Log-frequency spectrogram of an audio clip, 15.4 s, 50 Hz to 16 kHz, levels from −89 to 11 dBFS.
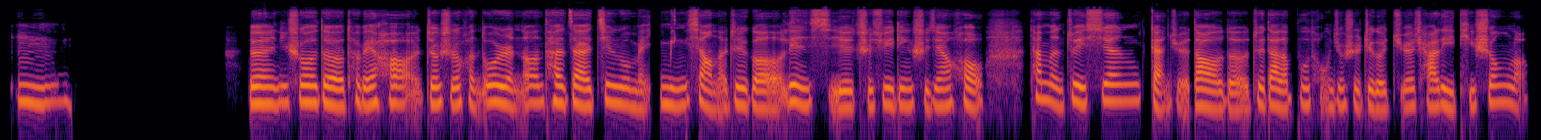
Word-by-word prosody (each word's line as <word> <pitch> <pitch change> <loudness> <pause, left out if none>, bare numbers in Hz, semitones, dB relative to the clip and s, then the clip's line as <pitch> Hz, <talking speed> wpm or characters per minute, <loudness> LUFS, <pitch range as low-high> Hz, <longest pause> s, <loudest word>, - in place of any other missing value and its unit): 嗯。 240 0 -5 1.8
对， 225 0 +4
你 230 +2 -3
说 240 -1 +3
得 220 -3 +4
特 245 - -4
别 220 0 +2
好。 230 -2 +1
就 220 -1 +1
是 215 -2 0
很 220 -3 -5
多 240 0 +3
人 215 -4 +2
呢， 235 0 -1
他 235 -1 +2
在 210 -2 +4
进 245 +2 0
入 220 -2 0
每 190 -2 -5
冥 215 -1 -2
想 210 -6 +2
的 - - -4
这 220 -3 0
个 190 -2 +2
练 235 -4 +3
习 190 -4 -1
持 195 - -1
续 215 +3 -3
一 - - +1
定 205 0 -3
时 195 -2 -2
间 205 0 0
后， - - -1 0.5
他 285 - +1
们 235 -6 -2
最 230 +2 +2
先 245 +1 +1 0.3
感 - - +3
觉 - - -5
到 195 -3 +3
的 175 -1 -2
最 220 - -1
大 210 0 +3
的 185 -2 +1
不 220 -6 -7
同 200 - -11
就 210 - -5
是 210 -1 -3
这 195 +2 -2
个 180 -1 -2
觉 200 +3 -4
察 200 -1 +1
力 200 -3 0
提 195 - -6
升 235 +2 0
了。 - - -6
220 Hz, 220 characters per minute, -22 LUFS, 205-235 Hz, 1.8 s, 对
